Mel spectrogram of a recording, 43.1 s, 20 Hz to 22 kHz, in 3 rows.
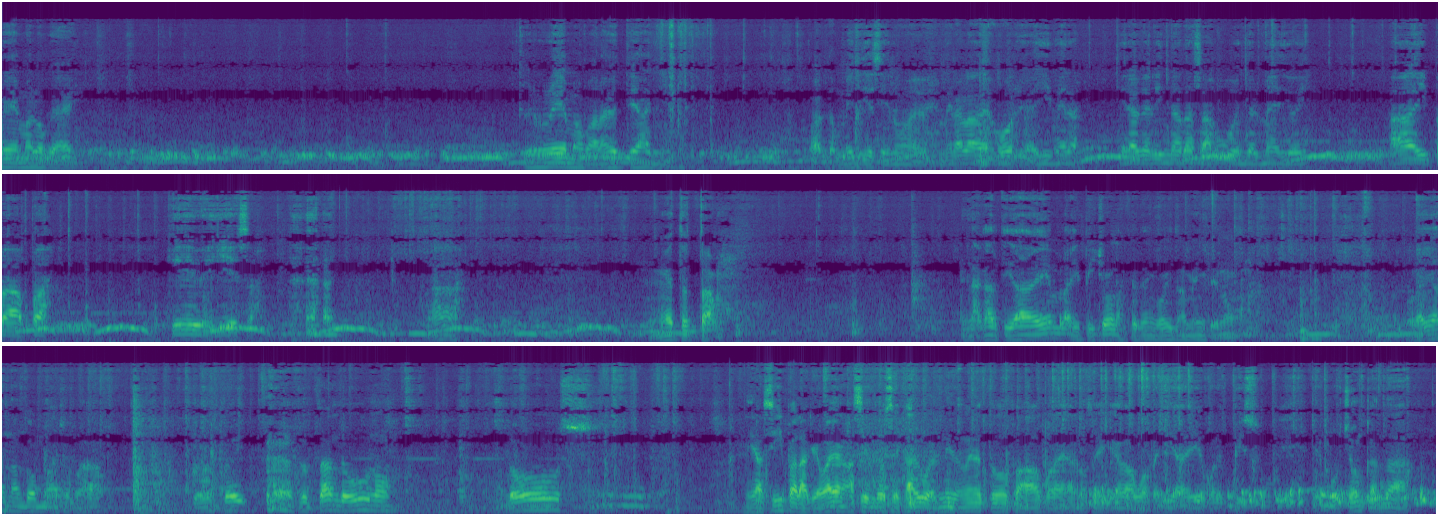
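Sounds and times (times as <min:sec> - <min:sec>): pigeons cooing: 0:00.0 - 0:43.0.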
